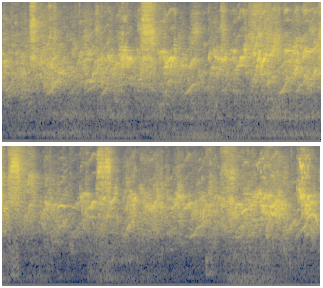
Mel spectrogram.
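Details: Budgerigars mating: dense, continuous warbling chatter of several birds, many overlapping chirps and squeaks concentrated high in pitch, with no pauses and a steady busy texture throughout.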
